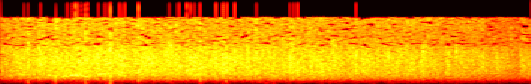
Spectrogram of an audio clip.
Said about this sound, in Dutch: En ik wil heel graag een applaus voor die mensen.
